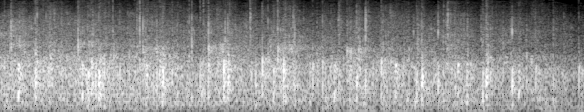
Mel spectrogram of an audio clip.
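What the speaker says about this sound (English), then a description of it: "Can we give a round of applause to our parent panel?" Audience at a high school rising senior parent night, Bellarmine Preparatory School, gives a round of applause for the parent panel: steady, dense clapping from a full room, fairly loud and unbroken throughout.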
